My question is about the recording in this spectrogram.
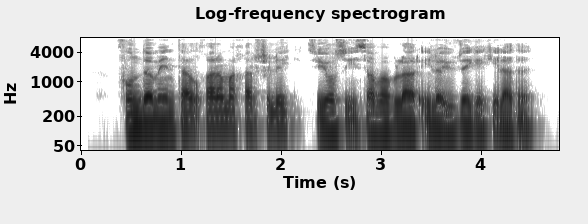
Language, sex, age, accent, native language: Uzbek, male, 18-24, Qashqadaryo, Uzbek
